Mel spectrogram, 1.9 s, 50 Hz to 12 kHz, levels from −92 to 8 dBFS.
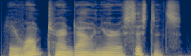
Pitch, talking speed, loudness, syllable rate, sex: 110 Hz, 190 wpm, -20 LUFS, 5.1 syllables/s, male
